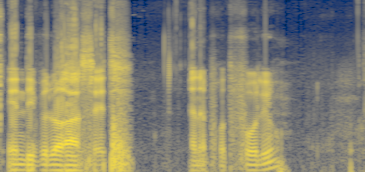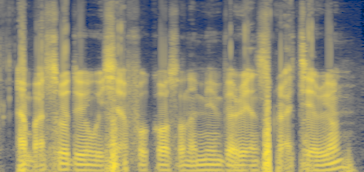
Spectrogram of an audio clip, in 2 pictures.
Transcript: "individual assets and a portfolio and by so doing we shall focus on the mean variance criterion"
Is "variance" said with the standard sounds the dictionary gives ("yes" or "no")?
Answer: yes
